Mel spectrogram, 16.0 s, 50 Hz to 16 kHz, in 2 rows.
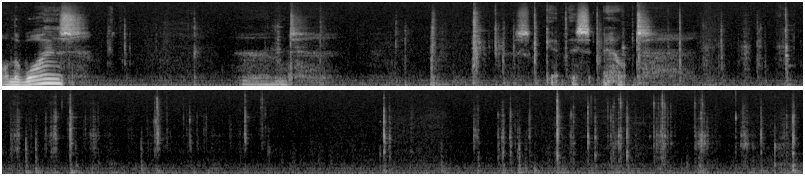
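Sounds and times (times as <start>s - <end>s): fingers clicking and tapping parts: 3.9s - 10.8s, 12.7s - 16.0s.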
